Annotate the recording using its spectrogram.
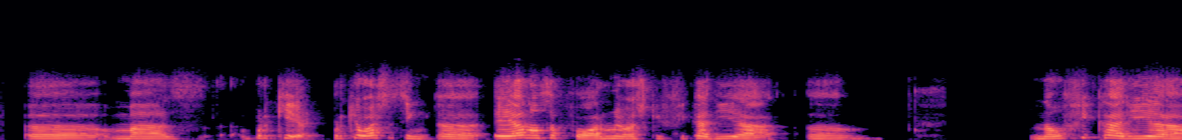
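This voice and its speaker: A woman speaks with a southern Brazilian accent. Her tone is bright and sharp. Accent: Gaúcho (southern Brazilian) Portuguese. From Rio Grande do Sul, Brazil (Novo Hamburgo). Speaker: novelist. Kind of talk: interview.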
